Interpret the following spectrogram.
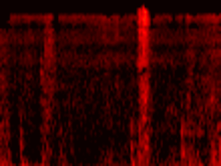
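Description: Near silence with faint rustling of bedding as a man shifts on a bed, and a few soft clicks, the clearest just past the middle.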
